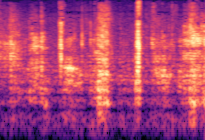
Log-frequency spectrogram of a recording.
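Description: Close-miked eating sounds: a woman sniffling while eating spicy noodles in chili sauce, then slurping and sucking them in, with wet mouth clicks coming in short irregular bursts.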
